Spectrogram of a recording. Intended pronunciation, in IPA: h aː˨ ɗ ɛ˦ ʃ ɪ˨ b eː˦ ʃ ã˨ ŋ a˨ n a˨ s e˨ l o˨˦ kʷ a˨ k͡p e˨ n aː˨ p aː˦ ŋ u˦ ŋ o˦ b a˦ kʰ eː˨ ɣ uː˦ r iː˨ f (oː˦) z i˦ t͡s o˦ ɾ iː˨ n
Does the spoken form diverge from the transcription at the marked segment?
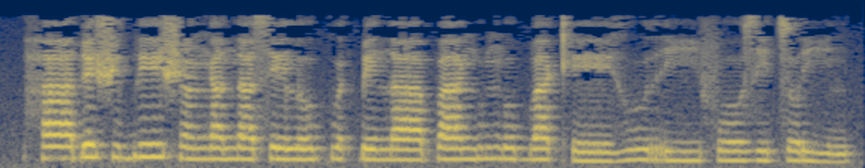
no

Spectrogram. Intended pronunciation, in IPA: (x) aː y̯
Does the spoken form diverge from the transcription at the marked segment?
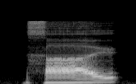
no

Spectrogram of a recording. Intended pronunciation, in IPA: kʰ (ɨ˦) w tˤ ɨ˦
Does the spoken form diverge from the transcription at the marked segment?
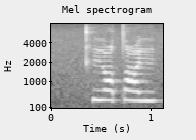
no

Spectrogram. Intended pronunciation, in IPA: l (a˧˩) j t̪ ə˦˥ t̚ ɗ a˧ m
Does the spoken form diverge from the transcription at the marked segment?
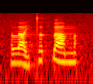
no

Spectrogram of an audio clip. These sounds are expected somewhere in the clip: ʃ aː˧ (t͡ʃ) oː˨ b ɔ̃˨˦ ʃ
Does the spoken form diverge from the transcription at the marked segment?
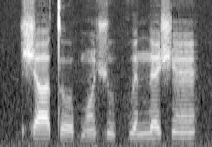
yes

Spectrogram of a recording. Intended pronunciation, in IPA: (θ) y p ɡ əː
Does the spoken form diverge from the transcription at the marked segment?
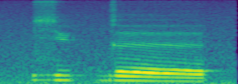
yes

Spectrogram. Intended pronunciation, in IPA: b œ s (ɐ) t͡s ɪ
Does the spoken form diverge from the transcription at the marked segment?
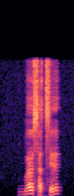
no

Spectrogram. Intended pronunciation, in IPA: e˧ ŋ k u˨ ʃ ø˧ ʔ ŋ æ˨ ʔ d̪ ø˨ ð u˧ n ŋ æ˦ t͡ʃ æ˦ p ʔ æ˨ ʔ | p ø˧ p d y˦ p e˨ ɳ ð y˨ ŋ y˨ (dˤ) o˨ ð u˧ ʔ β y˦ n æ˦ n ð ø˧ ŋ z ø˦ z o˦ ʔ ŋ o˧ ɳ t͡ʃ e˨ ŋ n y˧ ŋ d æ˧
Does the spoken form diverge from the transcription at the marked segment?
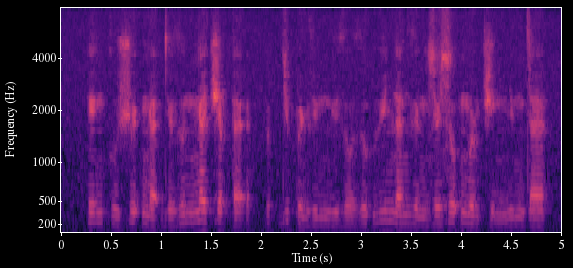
yes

